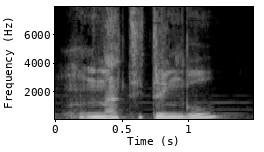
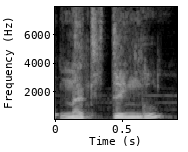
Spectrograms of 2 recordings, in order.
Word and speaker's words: Natitingou: C'est Natitingou, la ville la plus au nord du Bénin. – Comment vous prononcez ? – Natitingou, que j'ai transformé en Natingou City.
